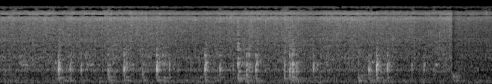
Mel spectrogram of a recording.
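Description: Ginger garlic paste frying in a hot pan until browned, a steady bright sizzle broken by repeated scraping stirs of a spoon against the pan, close and continuous with no voices.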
